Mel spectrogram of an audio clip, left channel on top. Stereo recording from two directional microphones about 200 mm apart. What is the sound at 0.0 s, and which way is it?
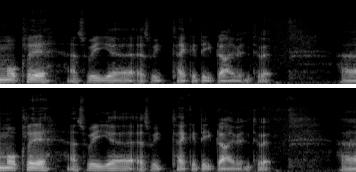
Speech, 40° right (ahead or behind).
